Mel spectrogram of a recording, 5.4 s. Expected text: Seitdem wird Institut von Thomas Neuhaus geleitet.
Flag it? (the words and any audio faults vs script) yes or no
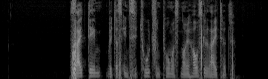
yes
